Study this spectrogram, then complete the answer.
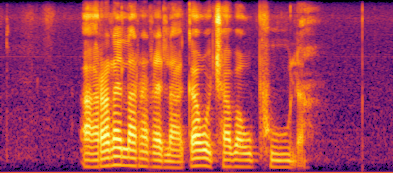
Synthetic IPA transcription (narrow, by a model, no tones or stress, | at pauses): aɾʔarɛlaɾarɛlakʼaɣʊt͡ʃʰabaʊpʰuːla̰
